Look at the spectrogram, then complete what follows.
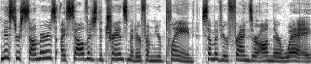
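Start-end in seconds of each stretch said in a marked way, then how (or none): none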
